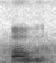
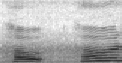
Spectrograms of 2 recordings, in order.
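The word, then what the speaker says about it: hour: जैसे आवर, अभी से हावर नहीं पढ़ेंगे, है नहीं पढ़ेंगे, आवर यानी कि घंटा, और इसको एयर पढ़ेंगे ना कि हेयर।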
